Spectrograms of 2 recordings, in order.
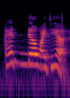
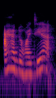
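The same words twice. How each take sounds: First: Louder and higher, stress on no; stunned. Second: Said in the usual way. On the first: Real, not acted. Streamer amazed she missed the news, higher and louder. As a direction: burst out with amazement on no. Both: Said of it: "repeated louder".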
